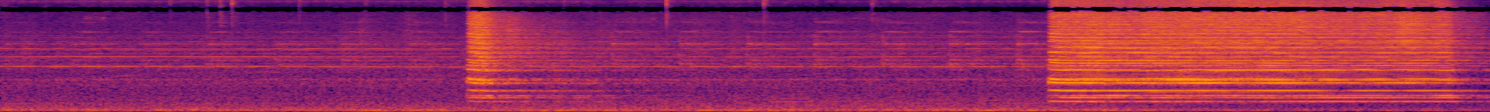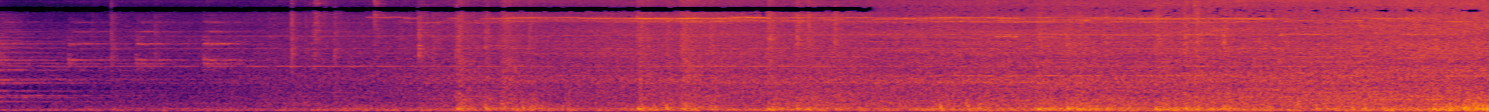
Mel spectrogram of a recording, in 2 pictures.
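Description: Amtrak passenger train sounding its horn, a chord of several tones: a short blast about five seconds in, then a long blast of about four seconds. The train then rumbles up and passes, growing louder toward the end, wheels ticking over the rail joints.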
